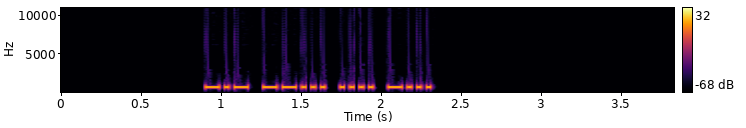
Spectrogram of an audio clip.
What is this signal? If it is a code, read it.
Morse code, heard as a keyed tone, about 37 wpm, 700 Hz. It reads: K7HB
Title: USA Call Signs - 4 Characters - Repeated 3x - 40wpm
